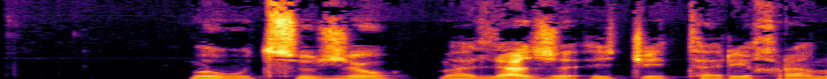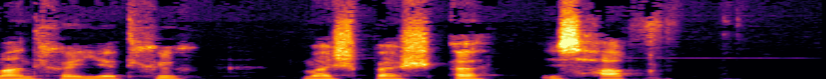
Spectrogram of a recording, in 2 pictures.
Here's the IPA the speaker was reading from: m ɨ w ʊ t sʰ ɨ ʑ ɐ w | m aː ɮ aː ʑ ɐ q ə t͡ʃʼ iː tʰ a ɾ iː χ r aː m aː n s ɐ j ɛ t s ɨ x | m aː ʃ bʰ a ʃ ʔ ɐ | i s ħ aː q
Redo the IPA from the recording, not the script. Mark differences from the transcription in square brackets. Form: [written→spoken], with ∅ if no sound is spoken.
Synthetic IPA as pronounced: m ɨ w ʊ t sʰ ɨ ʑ ɐ w | m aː ɮ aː ʑ ɐ [q→ʔ] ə t͡ʃʼ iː tʰ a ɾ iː χ r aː m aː n [s→x] ɐ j ɛ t [s→x] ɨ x | m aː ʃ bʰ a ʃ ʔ ɐ | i s ħ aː q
